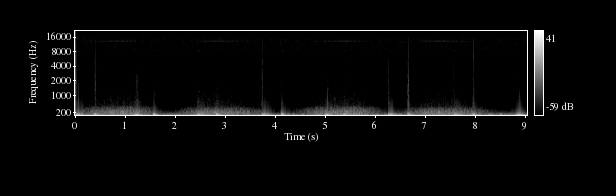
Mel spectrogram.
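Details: Animated cartoon shark character's heartbeat and breathing sound effect: slow low thumps over four soft, rising-and-falling breath sounds; heartbeat and breathing.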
